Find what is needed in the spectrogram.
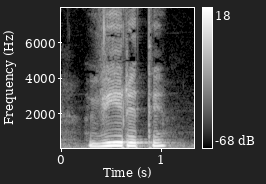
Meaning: to believe
- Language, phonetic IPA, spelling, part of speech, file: Ukrainian, [ˈʋʲirete], вірити, verb, Uk-вірити.ogg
